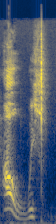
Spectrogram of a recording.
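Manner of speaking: normal talking voice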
